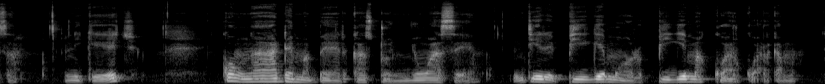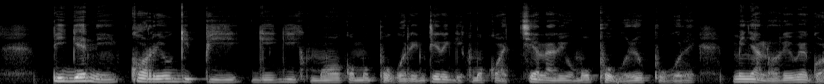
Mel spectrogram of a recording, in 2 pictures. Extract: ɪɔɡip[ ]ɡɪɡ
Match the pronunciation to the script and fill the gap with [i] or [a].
i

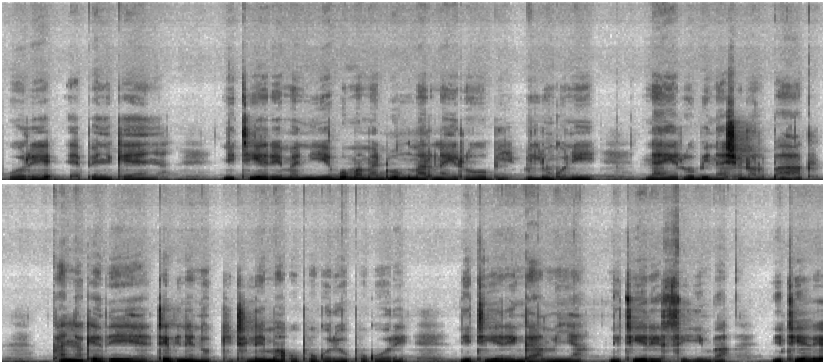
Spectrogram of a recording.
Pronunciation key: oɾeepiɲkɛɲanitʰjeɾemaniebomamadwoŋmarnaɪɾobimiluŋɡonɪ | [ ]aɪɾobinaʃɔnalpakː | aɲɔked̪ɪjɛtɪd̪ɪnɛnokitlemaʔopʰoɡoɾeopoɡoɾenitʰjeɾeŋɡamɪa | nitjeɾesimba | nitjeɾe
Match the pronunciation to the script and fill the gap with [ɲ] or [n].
n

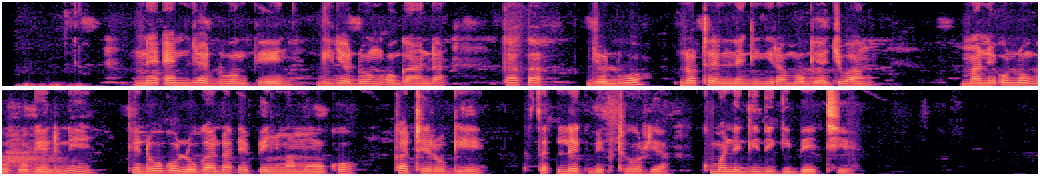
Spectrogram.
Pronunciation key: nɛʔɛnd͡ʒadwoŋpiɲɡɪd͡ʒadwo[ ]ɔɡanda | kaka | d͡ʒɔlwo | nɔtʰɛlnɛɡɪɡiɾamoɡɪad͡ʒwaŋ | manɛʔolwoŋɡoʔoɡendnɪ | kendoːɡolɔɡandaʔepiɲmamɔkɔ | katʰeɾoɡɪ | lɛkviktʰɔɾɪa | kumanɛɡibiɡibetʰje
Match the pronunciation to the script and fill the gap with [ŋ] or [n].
ŋ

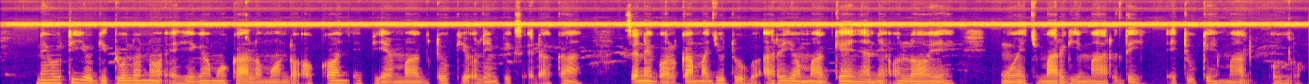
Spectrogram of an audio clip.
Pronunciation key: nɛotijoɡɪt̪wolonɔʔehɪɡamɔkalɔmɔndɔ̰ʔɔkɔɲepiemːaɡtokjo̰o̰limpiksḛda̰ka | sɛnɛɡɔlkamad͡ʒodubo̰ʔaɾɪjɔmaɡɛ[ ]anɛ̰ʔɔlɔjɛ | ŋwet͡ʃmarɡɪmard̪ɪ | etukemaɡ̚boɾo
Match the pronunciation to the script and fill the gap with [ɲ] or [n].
ɲ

